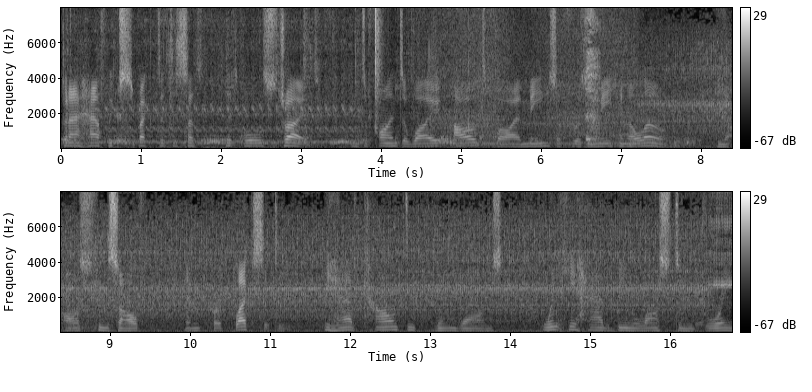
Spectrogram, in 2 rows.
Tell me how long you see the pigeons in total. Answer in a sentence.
The pigeons can be heard for 7 seconds in total.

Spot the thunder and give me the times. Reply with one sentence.
You can hear the thunder from 7.1 to 9.0 s.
